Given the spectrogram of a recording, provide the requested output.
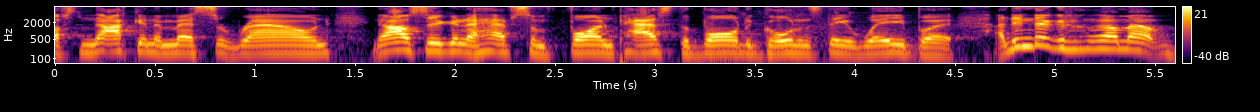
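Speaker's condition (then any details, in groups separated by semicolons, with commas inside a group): No condition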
